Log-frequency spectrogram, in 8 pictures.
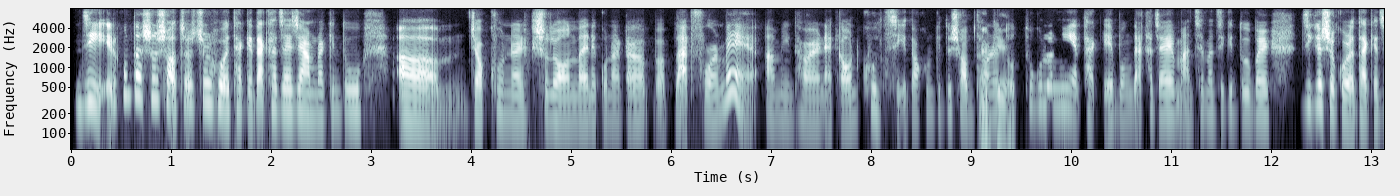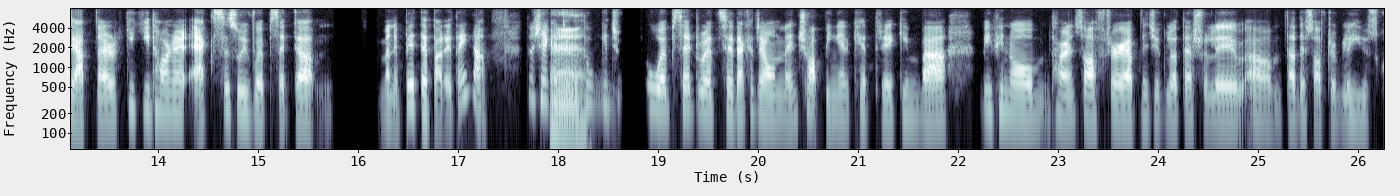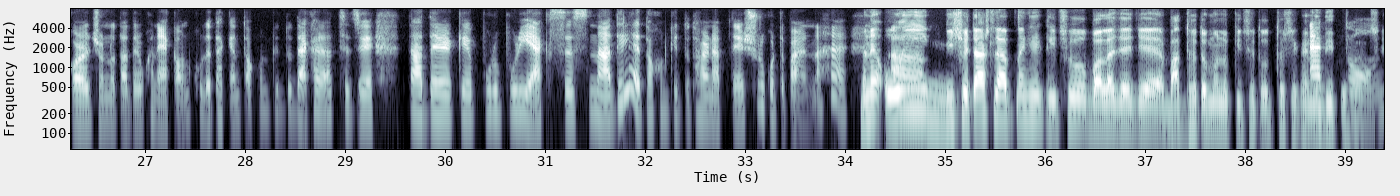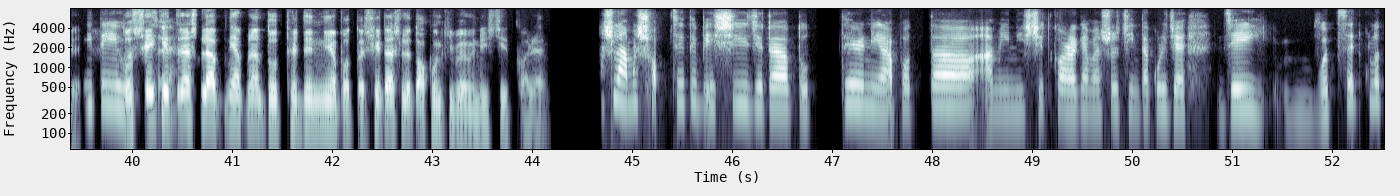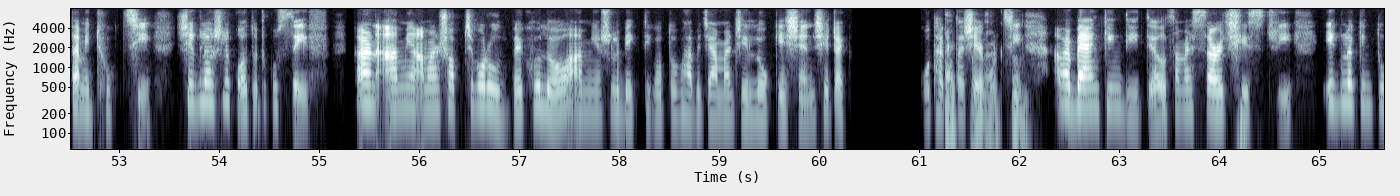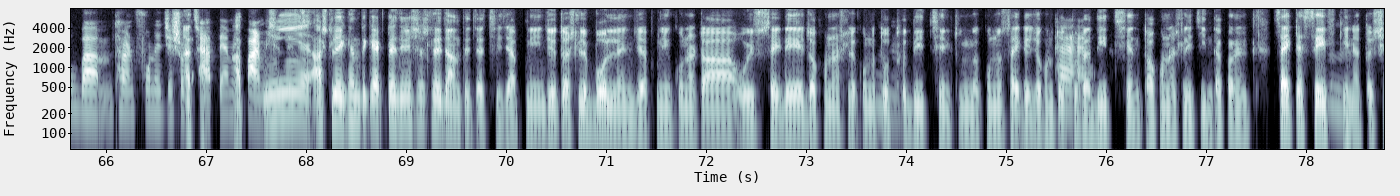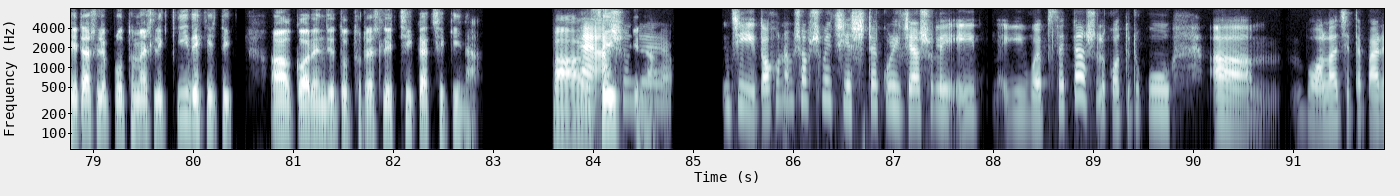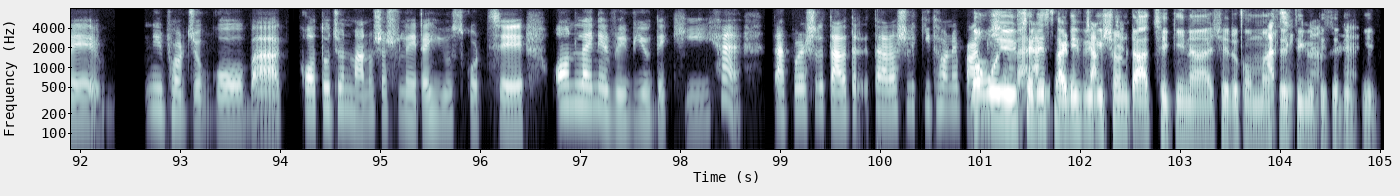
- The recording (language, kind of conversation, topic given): Bengali, podcast, অনলাইনে গোপনীয়তা নিয়ে আপনি সবচেয়ে বেশি কী নিয়ে উদ্বিগ্ন?
- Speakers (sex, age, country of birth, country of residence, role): female, 25-29, Bangladesh, United States, guest; male, 20-24, Bangladesh, Bangladesh, host
- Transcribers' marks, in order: other background noise; "একটা" said as "অ্যাটা"; lip smack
